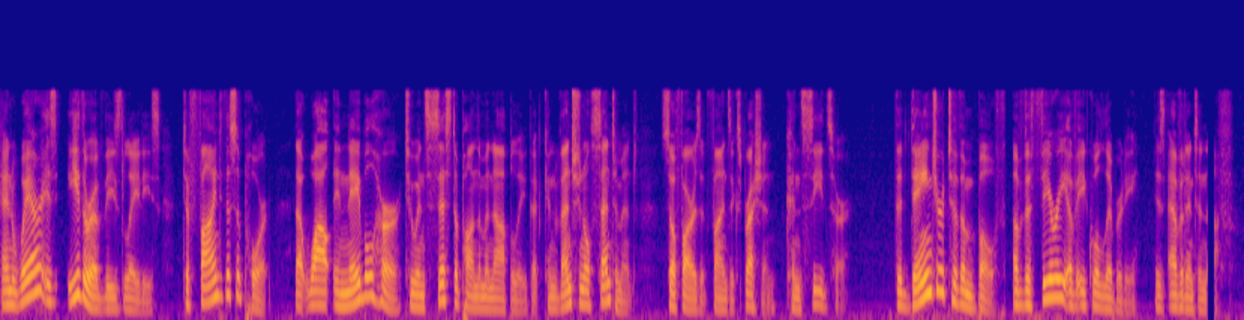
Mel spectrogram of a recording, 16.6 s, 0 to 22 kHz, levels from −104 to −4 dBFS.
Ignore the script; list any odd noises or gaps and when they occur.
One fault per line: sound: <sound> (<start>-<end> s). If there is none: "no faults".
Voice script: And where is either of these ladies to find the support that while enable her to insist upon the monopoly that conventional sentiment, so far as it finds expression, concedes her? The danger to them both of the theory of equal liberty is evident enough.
sound: dropout (16.1-16.2 s)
